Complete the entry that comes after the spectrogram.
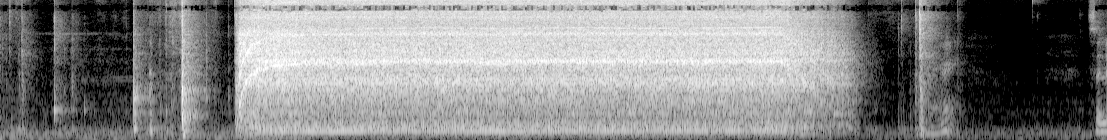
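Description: Food processor pulsing a black bean burger mixture: a loud, steady motor whir running for about six seconds before cutting off, with brief clicks and handling noises before and after.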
